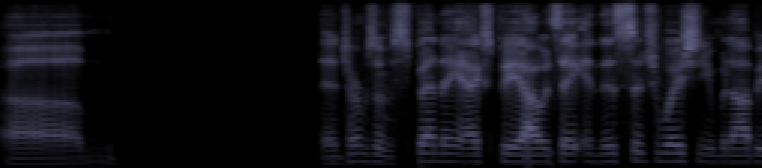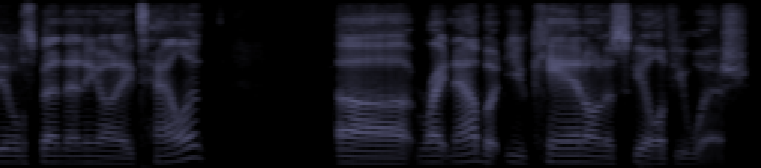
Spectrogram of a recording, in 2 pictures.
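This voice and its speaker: A man's voice: medium pitch, moderate pace, bright, forceful tone, clean tone, dry recording, lo-fi sound. A man acting as game master, talking loosely and swearing freely as he walks players through end-of-session rules. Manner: casual, swears freely, lots of fillers. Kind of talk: casual tabletop game talk, running the session.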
